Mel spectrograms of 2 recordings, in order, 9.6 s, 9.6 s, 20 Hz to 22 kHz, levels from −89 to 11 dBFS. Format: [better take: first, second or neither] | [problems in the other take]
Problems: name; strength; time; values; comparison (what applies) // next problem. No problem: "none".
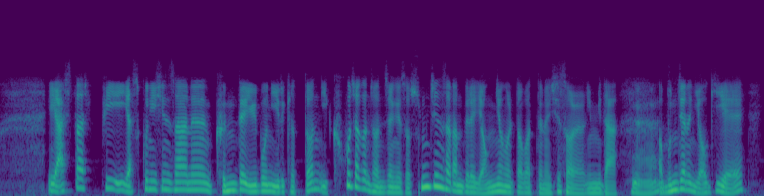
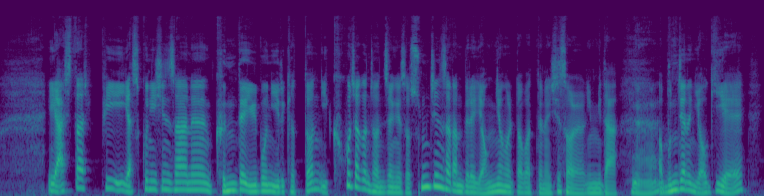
second | muffled; very; fading above 3.5 kHz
